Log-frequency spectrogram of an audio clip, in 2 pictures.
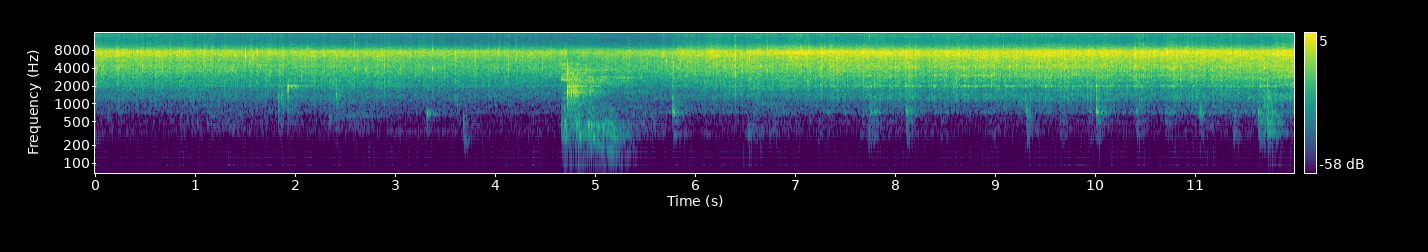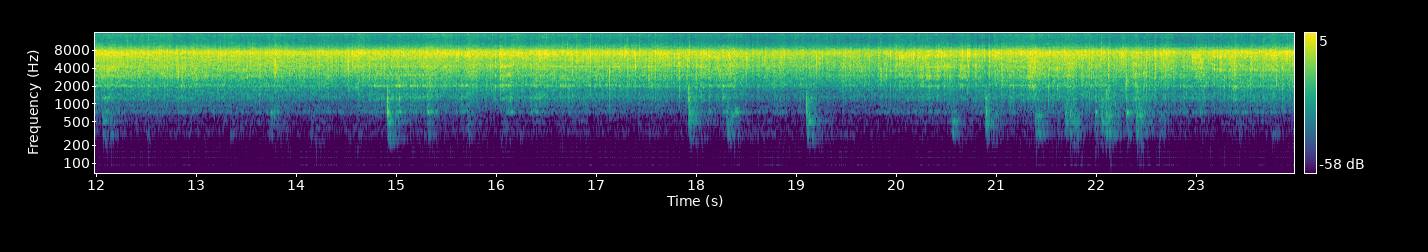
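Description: Potatoes added to softened onions frying in a pan, a steady faint sizzle with one louder thud early on and scattered light stirring clicks over it.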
